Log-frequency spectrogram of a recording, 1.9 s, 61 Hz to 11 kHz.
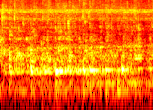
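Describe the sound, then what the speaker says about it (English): Liquid film developer pours steadily out of a 35mm black-and-white developing tank into a sink, a continuous close splashing stream with no speech. "And I'm going to dump that out."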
